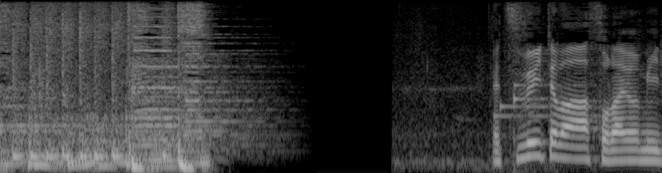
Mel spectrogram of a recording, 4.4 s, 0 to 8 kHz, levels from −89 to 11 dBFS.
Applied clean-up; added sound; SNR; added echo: none; none; none; none.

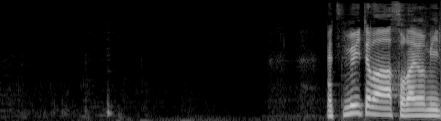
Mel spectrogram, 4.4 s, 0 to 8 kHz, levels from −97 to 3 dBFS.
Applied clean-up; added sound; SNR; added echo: neural mask model DeepFilterNet 3.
